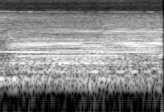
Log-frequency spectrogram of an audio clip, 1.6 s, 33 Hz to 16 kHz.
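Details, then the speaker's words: Dyson V10 cordless vacuum floor head making a harsh, steady, shrill rasping grate with almost no low rumble; it hums on carpet and was not like this when demonstrated at purchase. "Bu normalmiş, buna bir şey demiyorum ama başlığı oldukça kötü ses çıkartıyor."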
